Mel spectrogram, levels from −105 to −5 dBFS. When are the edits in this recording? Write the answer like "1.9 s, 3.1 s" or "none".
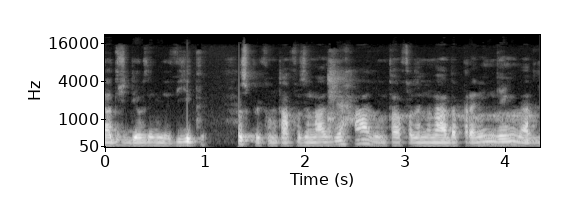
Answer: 1.3 s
